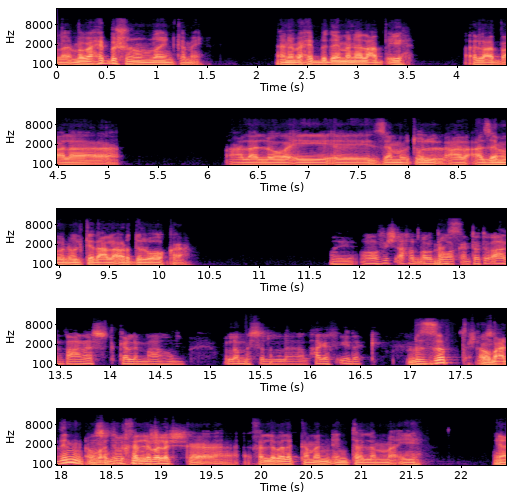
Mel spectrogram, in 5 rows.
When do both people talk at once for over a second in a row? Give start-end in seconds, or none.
17.6-19.3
